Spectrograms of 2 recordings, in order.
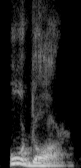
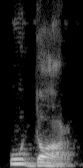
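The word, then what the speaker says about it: ὕδωρ: It's just the same word, and it is pronounced hudor, hudor, hudor, with a little roll on the R, hudor, hudor, meaning water, as if raining, literally or figuratively, water.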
